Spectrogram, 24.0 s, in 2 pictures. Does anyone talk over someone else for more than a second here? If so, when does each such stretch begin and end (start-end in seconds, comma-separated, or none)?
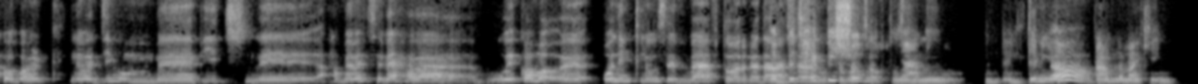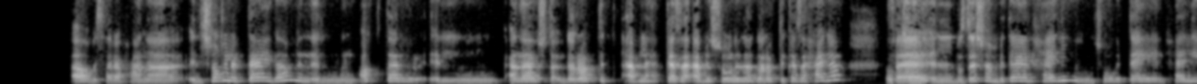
7.7-9.3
